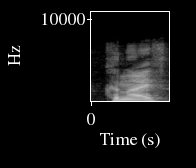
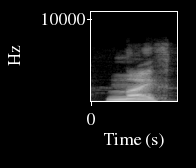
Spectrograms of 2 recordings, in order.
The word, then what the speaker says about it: knife: Buradaki K en baştaki K sessiz arkadaşlar. Knife diye okunmuyor. Knife diye okunuyor.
